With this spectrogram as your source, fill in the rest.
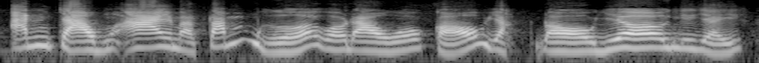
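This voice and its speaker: A woman with a Southern Vietnamese accent, a relative caring for a sick man, rushes through her account in an interview, indignant and restarting often in this emotional telling. Her voice is a little high and a little fast, bright and forceful. The recording is dry and the audio dull.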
